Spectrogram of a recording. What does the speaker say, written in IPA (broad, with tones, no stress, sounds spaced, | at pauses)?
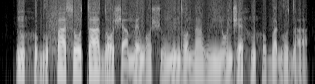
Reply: ɾ ũ˦ h o˧ ɡ o˧ f a˦ s o˦ t a˦ d ɔ˦˨ ʃ a˨ m ɛ˧ w ɔ˨ ʃ u˨ m ĩ˧ d ɔ˧ n a˨ w ĩ˨ j ɔ̃˧ d͡ʒ ɛ˦ h ũ˦˨ h o˧ b a˦ ɡ o˦˨ d a˨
